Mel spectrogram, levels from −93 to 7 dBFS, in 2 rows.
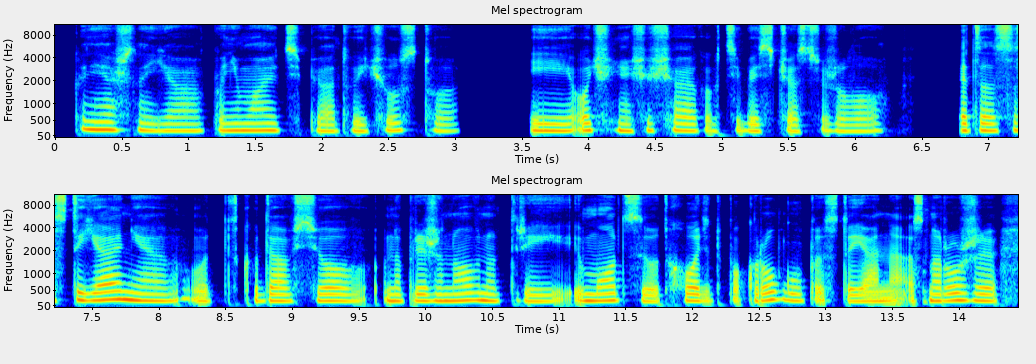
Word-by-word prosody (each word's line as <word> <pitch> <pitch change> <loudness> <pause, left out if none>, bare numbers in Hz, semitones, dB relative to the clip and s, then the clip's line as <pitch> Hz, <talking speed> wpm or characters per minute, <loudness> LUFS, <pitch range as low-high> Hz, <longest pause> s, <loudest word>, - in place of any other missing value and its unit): Конечно, 230 -2 +2
я 195 0 -3
понимаю 205 0 +1
тебя, 200 -2 -4
твои 185 -2 -4
чувства. 205 -2 -6 0.5
И 195 -1 +2
очень 210 0 0
ощущаю, 195 0 -2
как 185 -2 -8
тебе 190 -2 -4
сейчас 180 -1 -3
тяжело. 185 +1 -6 0.6
Это 205 0 +2
состояние, 210 -1 +4
вот, 245 -7 -3 0.2
когда 190 -1 0
всё 190 0 0
в - - -3
напряжено 195 +1 +2
внутри, 190 -3 -1
эмоции, 200 - +2
вот, 85 - -3
ходят 195 -1 0
по - - -4
кругу 205 0 +1
постоянно, 90 - -1
а - - -1
снаружи 195 -1 +2
195 Hz, 120 wpm, -25 LUFS, 190-210 Hz, 0.6 s, состояние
